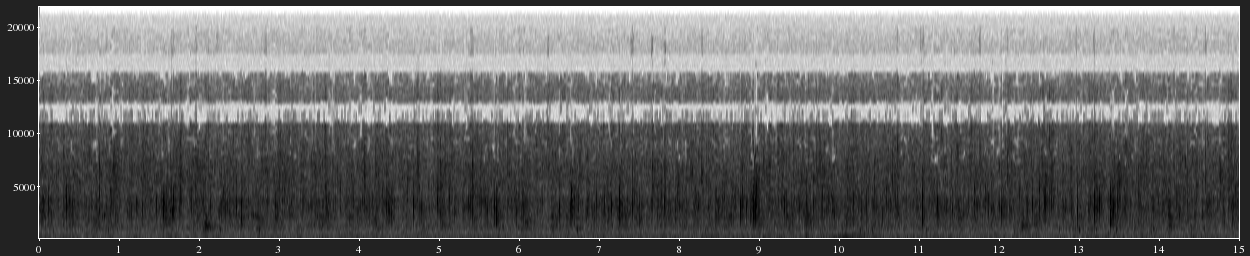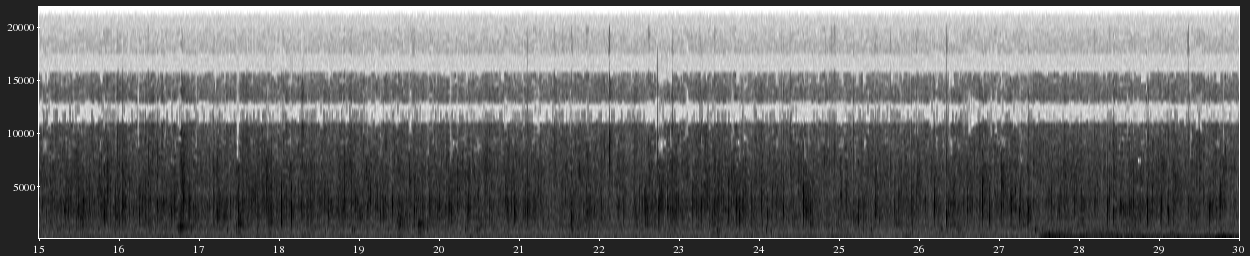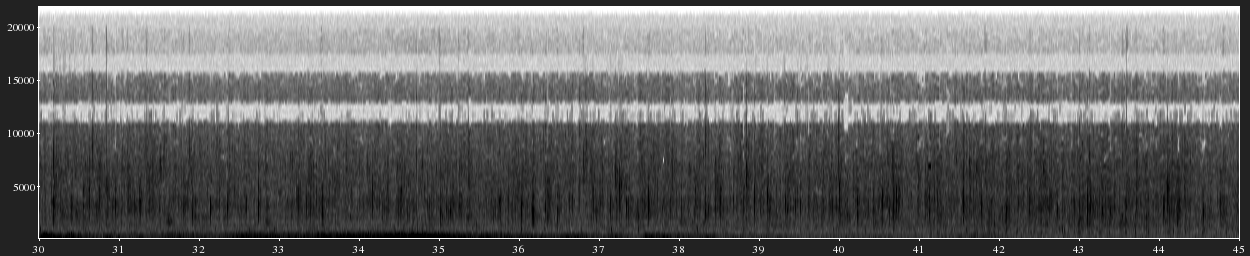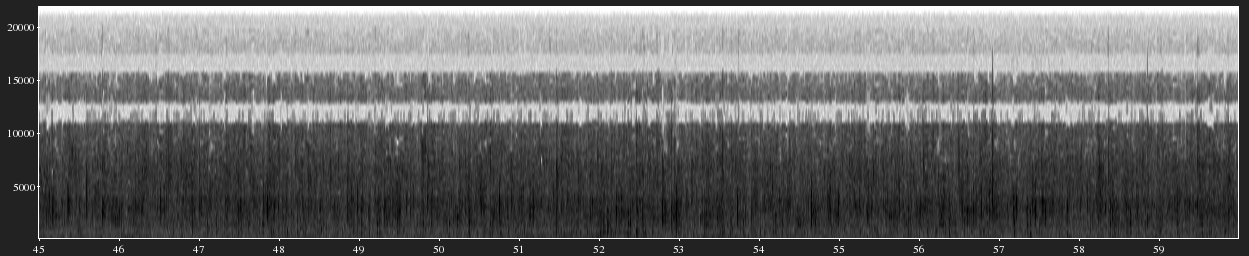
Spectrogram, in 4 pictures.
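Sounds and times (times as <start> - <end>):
rain hissing: 0.0 - 59.9
thunder rolling: 4.1 - 17.2, 27.4 - 43.4.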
